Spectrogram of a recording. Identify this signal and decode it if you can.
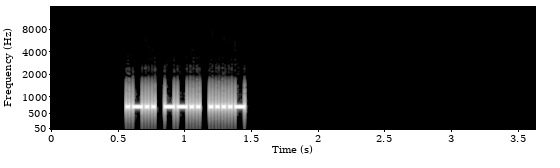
Morse code, heard as a keyed tone, about 50 wpm, 700 Hz. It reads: LZ4
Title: Callsign Prefixes for Top 25 DXCC - 50wpm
